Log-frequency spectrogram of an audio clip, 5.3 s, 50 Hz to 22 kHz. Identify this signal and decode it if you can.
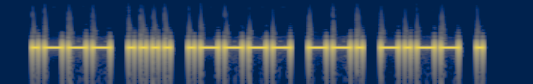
Morse code, heard as a keyed tone, about 20 wpm, 700 Hz. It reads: JH1GYE
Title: DXCC-100 Call Signs - 6 Characters - 20wpm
